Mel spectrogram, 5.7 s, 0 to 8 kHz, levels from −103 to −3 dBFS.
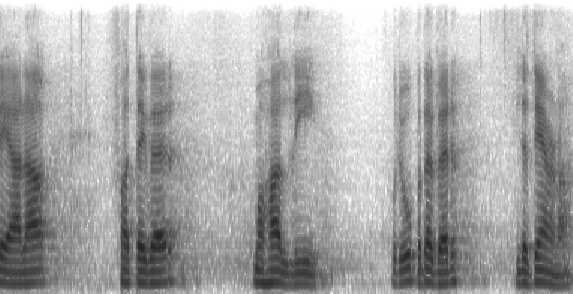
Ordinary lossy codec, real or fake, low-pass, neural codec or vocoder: Opus, 32 kbps; fake; 7.2 kHz; codec, 16 kHz, 0.5 kbps, X-Codec, HuBERT features, trained on LibriSpeech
